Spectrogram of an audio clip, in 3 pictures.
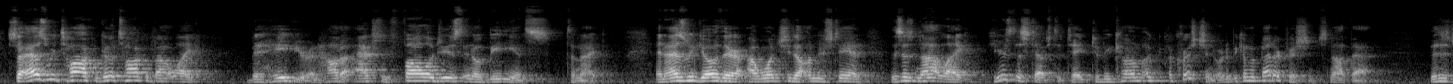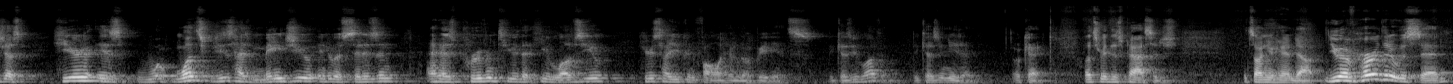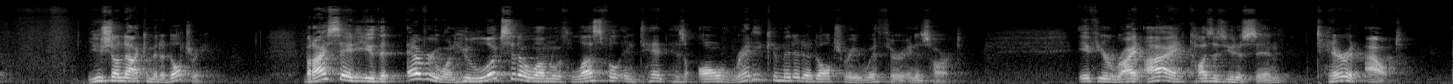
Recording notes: This sermon is from the RUF Large Group meeting at Washington & Lee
